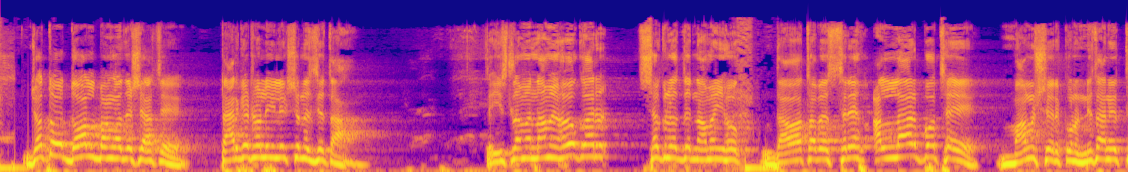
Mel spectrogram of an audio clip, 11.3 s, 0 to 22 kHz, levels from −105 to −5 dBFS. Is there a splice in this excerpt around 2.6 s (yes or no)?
no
